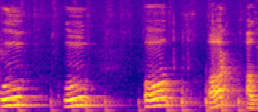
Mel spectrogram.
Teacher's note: पश्च स्वर कौन कौन से होते हैं, ऊ, ओ और औ। ये जीभ के पिछले भाग के अनुसार होते हैं।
